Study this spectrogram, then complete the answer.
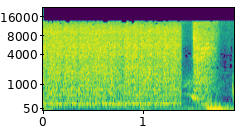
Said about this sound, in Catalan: Jesús. Un estornut teu, a més a més. Sincronitzat.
